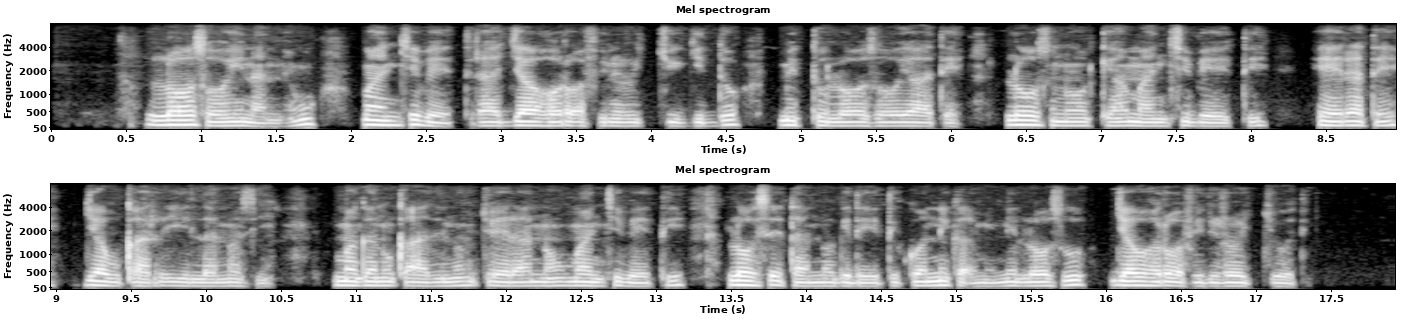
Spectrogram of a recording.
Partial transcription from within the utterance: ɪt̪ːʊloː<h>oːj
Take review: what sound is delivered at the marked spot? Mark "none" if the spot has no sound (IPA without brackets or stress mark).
s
